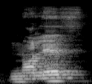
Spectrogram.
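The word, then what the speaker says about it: knowledge: যেমন নো জানা, নি হাঁটু, নলেজ ইত্যাদি অনেক শব্দ আছে, এন এর পূর্বে খেয়ে আছে, এই জন্য খেয়ে শুধু লেখায় আসবে, উচ্চারণে আসবে না।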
